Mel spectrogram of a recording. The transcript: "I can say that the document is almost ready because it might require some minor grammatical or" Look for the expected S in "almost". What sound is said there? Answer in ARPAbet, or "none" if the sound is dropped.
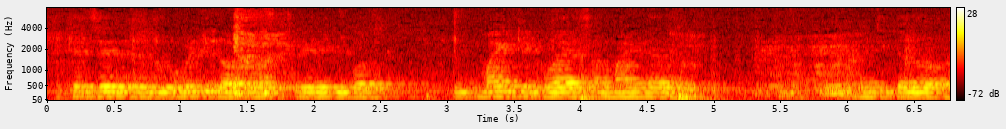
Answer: none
